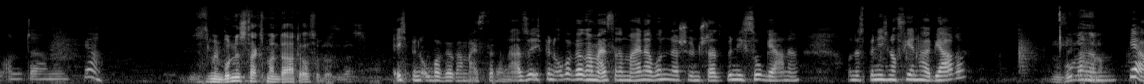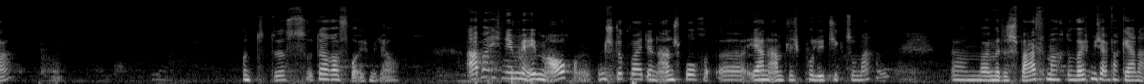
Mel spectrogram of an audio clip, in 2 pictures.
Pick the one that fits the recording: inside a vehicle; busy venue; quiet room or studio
busy venue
